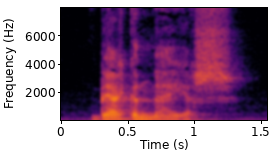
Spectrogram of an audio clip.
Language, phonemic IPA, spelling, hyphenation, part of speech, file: Dutch, /ˈbɛr.kə(n)ˌmɛi̯.ər/, berkenmeier, ber‧ken‧mei‧er, noun, Nl-berkenmeier.ogg
- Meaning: a chalice, originally one carved from birch wood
